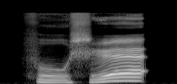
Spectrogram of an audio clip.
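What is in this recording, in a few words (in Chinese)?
"腐蚀", Chinese; HSK6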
